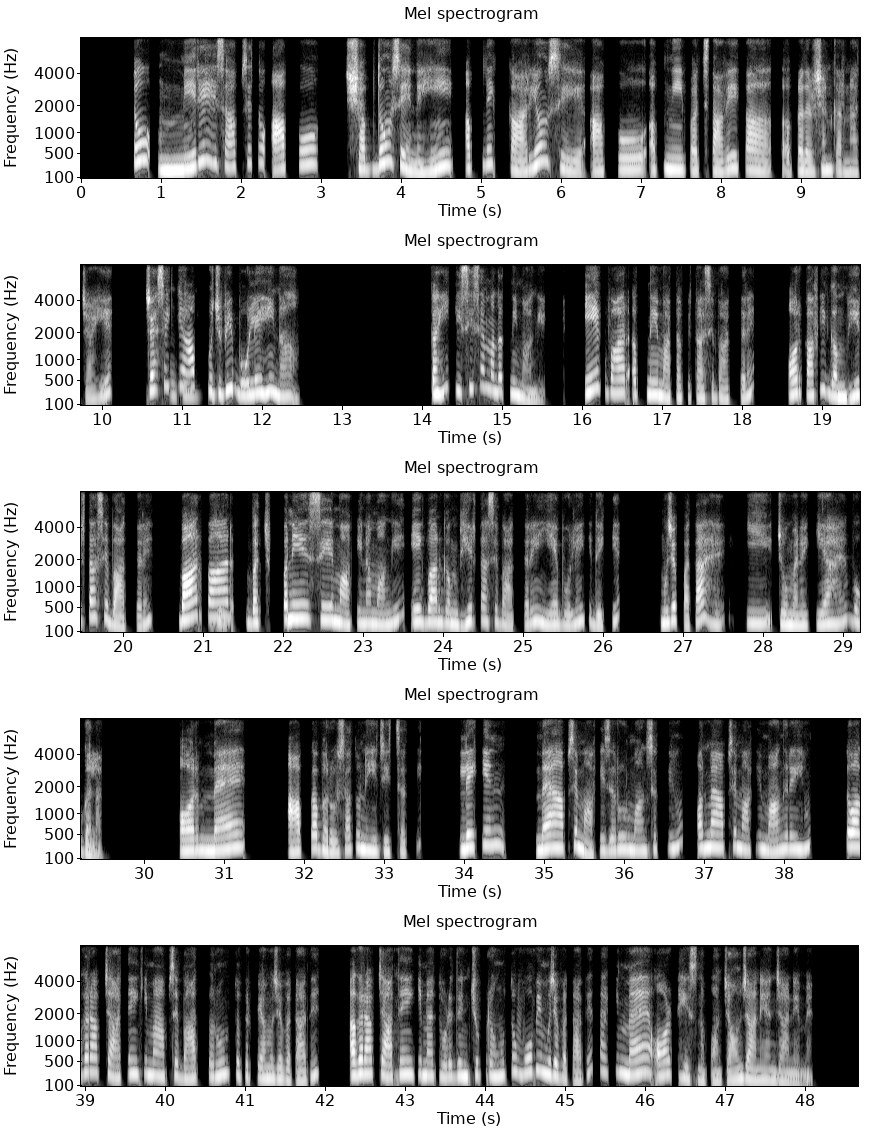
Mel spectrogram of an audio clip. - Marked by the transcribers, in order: none
- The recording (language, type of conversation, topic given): Hindi, advice, मैं अपनी गलती स्वीकार करके उसे कैसे सुधारूँ?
